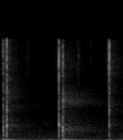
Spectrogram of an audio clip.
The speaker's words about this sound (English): But yeah, it's the sound of your middle finger slapping onto your the bottom, the other parts of your fingers.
